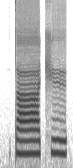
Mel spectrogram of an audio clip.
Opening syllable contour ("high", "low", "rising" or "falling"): high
